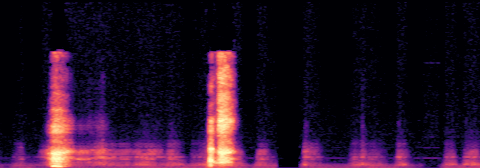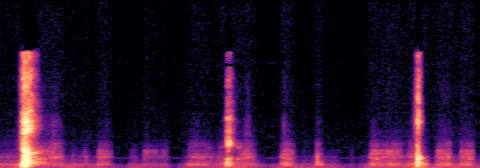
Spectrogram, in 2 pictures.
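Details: Woman with hiccups right after drinking a can of beer, in an AI-labelled recording: five short, abrupt hiccups at uneven gaps of about two seconds in a quiet room; hiccups.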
